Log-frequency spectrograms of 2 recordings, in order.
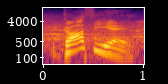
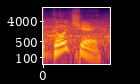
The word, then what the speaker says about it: Gauthier: And that's the funny thing too is my last name Gauthier is obviously French Canadian, but I grew up in Southern California, so we were pronouncing it Gauthier in Gauthier, right? The American way.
